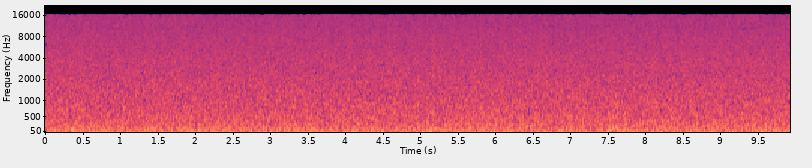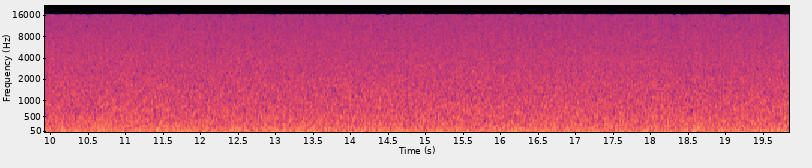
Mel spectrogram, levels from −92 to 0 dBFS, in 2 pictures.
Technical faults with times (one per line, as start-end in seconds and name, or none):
none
